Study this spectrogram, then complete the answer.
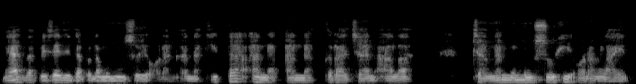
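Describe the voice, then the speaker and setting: A middle-aged male pastor preaching a sermon in a blunt, combative way, with lively swings in his delivery. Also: mid-range voice, slightly rough.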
